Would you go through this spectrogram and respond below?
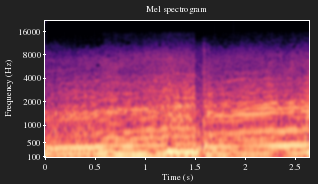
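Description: An F3 single-seater race car in iRacing at Oran Park Raceway running on cold tyres, its engine a steady, loud, sustained drone with a slight pitch rise and a brief dip partway through.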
